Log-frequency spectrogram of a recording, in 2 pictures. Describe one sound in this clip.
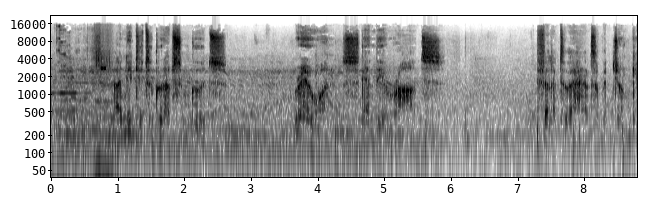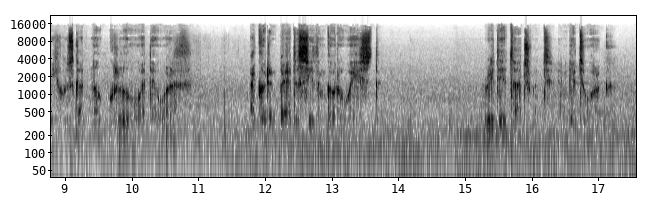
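A man speaks calmly over a phone call.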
